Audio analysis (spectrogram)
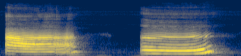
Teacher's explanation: Então, se você articular essas duas vogais e colocar a sua mão aqui, você vai perceber A, an, que quando você tá falando o an, sai um ventinho bem leve aqui das suas narinas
